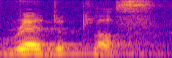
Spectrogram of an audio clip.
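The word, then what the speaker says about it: REDD+: I said what so I'll tell you how it's spelled first r-e-d-d and then the plus sign obviously and the Redd is a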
